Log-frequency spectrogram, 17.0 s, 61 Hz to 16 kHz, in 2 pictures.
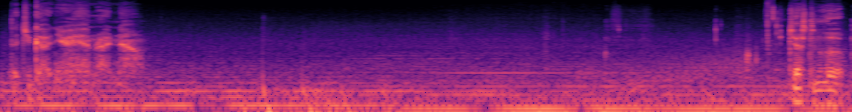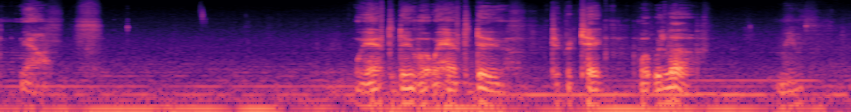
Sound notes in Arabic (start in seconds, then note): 1.8 موسيقى متوترة; 5.3 يبتلع بشدة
